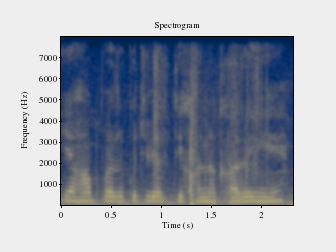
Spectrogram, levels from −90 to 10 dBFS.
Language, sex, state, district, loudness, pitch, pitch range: Hindi, female, Uttar Pradesh, Shamli, -22 LUFS, 215 Hz, 205-220 Hz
